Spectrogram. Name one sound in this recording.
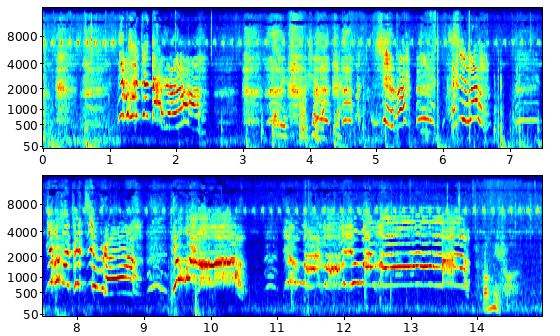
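A young woman sobs and shouts through tears.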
